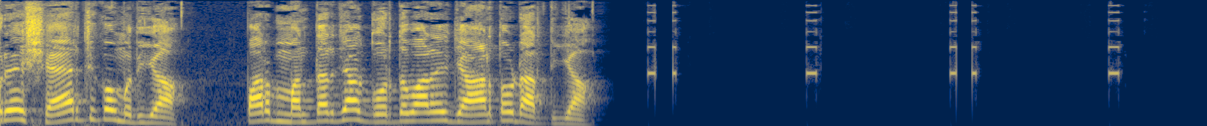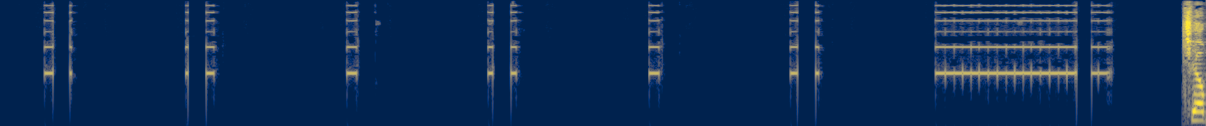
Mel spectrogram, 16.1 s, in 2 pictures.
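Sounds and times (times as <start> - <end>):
electronic timer ticks: 4.3 - 4.6, 6.3 - 6.6, 8.4 - 8.6, 9.3 - 9.6, 11.3 - 11.6.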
